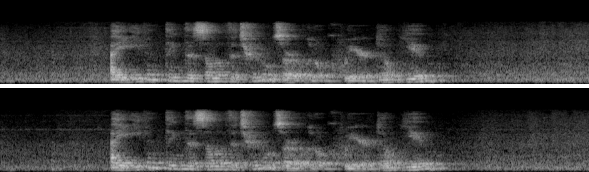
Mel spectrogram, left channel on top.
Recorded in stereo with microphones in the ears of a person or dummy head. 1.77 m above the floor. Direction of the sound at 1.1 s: 20° left (ahead or behind).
